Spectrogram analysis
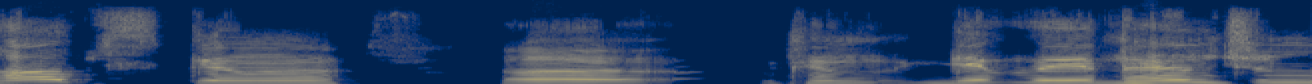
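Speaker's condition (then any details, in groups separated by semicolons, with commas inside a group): Cerebral palsy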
